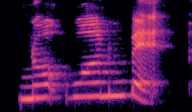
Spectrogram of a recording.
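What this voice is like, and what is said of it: Put-on English accent. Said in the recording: “There's the, there's the English Mary Poppins accent going again.”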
